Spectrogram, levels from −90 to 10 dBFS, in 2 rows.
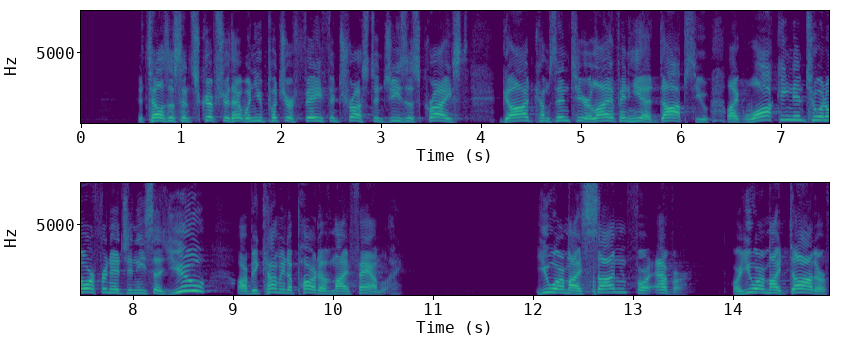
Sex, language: male, English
